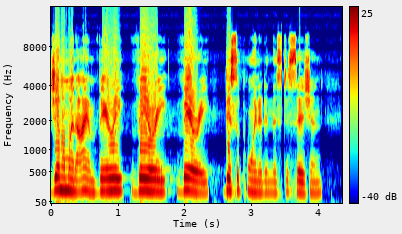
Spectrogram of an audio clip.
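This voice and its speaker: In a put-on character voice, someone speaks loudly and boomingly at a moderate pace, holding a middle pitch in a flat monotone. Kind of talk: formal, rebuking. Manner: loud, booming, severe.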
